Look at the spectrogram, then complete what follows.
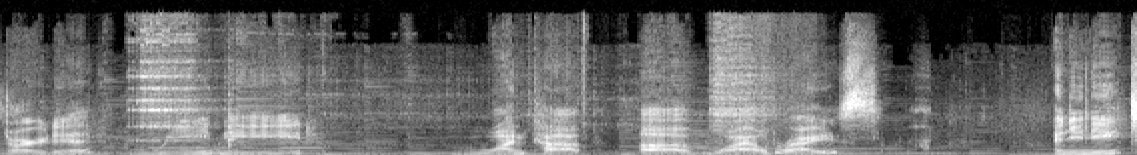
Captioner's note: rice swishing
